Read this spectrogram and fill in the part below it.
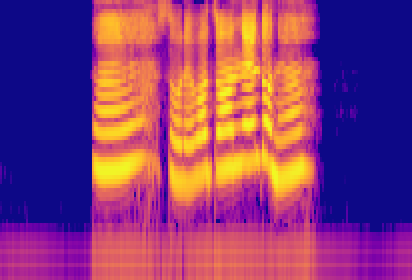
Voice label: woman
